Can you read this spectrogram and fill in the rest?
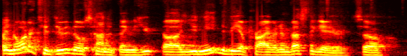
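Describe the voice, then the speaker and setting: A man's voice: mid-range voice, animated, fast, darkish tone, lo-fi sound, faint music behind. Man explaining things in echoey room. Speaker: private investigator, co-host. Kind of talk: informal expert commentary. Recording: echoey, roomy microphone sound.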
